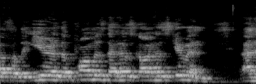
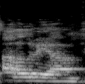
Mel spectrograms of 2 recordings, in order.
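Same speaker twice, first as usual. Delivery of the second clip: ordinary talk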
